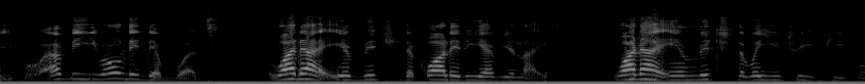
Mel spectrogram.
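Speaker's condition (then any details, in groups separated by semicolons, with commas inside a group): Spastic cerebral palsy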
